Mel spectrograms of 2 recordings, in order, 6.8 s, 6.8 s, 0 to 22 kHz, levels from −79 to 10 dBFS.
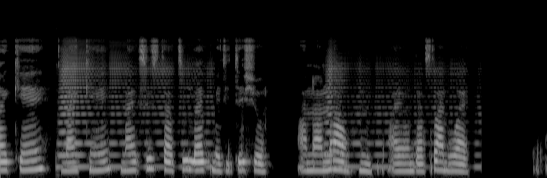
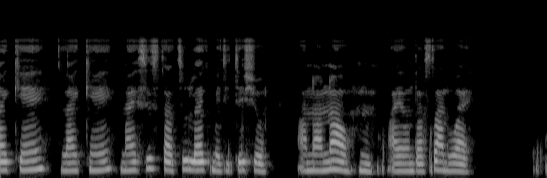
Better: second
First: noise reduction (neural mask model RNNoise)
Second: none

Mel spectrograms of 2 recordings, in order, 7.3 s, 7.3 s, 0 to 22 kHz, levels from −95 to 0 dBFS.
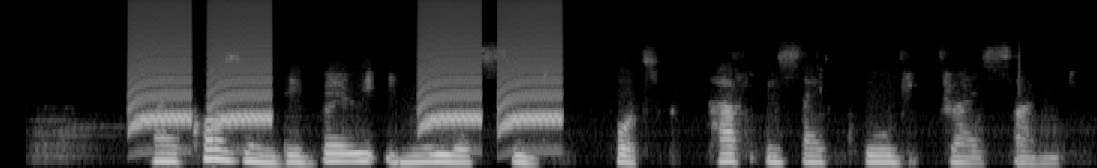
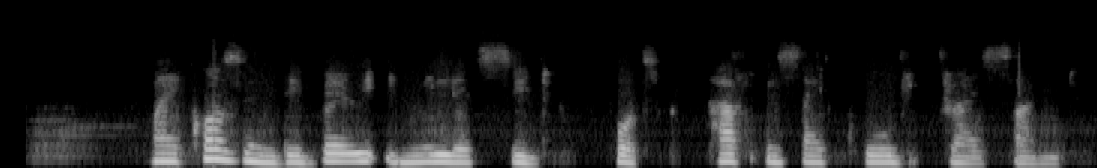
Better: second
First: background sound (Alarm); 3 dB below the speech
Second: none

